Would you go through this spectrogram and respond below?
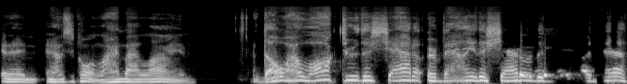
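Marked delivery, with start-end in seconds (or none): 2.5-6.3 acted full-out, high-pitched screaming. Speaker re-enacts screaming line by line over the radio mic, retelling screaming. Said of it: "and I'm just screaming it".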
